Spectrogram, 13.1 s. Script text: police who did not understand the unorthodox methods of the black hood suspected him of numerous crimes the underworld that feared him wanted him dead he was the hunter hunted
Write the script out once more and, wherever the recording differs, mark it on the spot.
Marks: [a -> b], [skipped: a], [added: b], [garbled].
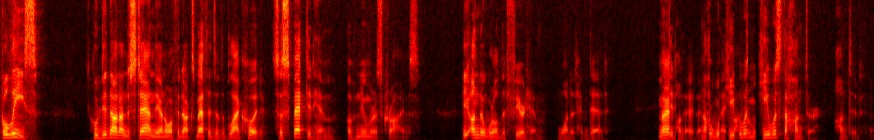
police who did not understand the unorthodox methods of the black hood suspected him of numerous crimes the underworld that feared him wanted him dead [garbled] he was the hunter hunted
